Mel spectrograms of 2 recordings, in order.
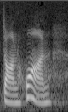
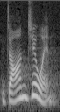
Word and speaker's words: Don Juan: come after this unlike the familiar Spanish pronunciation Don Juan Byron's poem is actually Don Jan we know that from the rhymes like the two verses at the very beginning of the poem that rhyme Doan with true one and new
